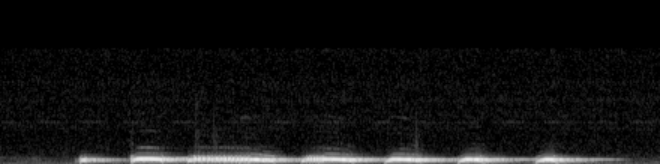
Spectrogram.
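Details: Lure call of a spotted dove, mellow low coos starting with a short note, then a longer blended coo and four evenly spaced shorter downslurred coos, fading at the end in quiet surroundings.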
